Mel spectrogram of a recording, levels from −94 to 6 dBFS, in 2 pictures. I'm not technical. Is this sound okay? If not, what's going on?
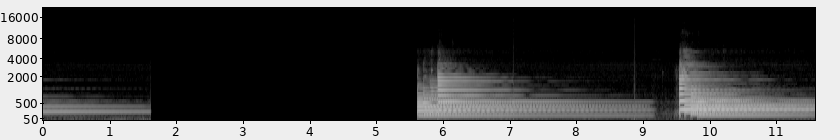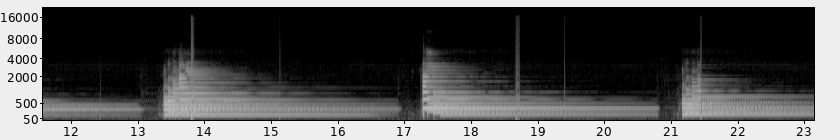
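No. There are dropped buffers (overruns) at 7.06, 12.45, 15.14, 16.63, 19.41 and 21.46 seconds. Each is a spot where the music jumps ahead. Likely the recording software fell behind and lost about a tenth of a second each time, about twice that at 21.46.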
